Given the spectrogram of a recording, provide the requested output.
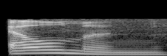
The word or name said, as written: Elman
